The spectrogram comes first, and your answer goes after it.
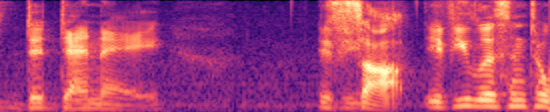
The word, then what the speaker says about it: Dedenne: By the way, it's Dedenne. Stop. If you listen to Where the Big Boys Game podcast with I Valerie mispronounced a Pokemon, but Andrew, you mispronounce things all the time.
